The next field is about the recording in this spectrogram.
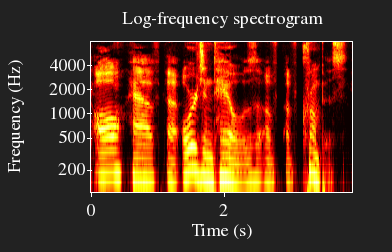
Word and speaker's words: Krampus: So I think I vaguely mentioned this, but there's a Christmas character called Krampus, or Krumpus, however you want to pronounce it. I think Americans say Krampus, and I believe it's supposed to be pronounced Krumpus.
